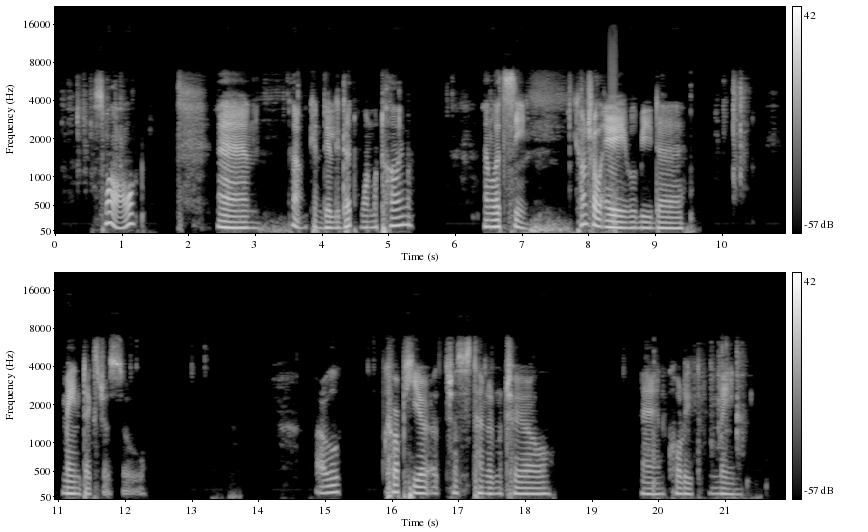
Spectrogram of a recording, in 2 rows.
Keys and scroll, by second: 0.4 Return, 3.9 Return, 7.4 ctrl+a, 10.1 Return, 20.6 Return.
